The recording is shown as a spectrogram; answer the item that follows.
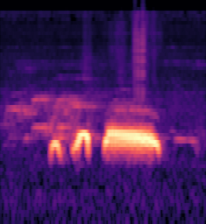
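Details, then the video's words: Decoy spotted dove calling to lure and train other doves: two short rounded coos followed by a longer, rough, throbbing coo held for about half a second. Faint higher chirps appear in the background. "tieng chim cu moi thuc gay goi cu moi gay/ chim cu mồi dùng luyện mồi và bỏi rất hiệu quả"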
